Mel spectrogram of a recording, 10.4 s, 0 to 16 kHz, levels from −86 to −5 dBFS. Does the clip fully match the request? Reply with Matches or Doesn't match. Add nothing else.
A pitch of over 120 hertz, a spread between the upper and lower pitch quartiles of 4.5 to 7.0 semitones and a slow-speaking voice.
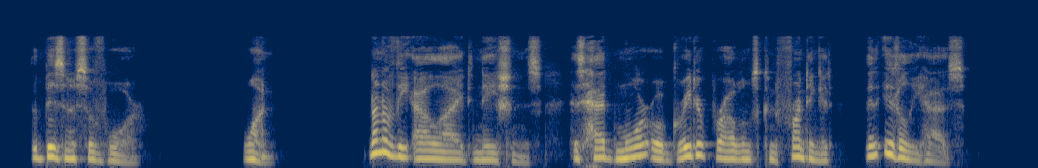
Matches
